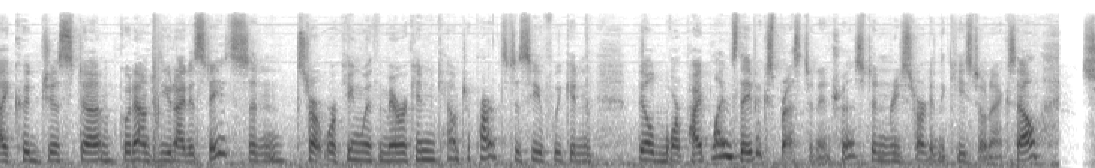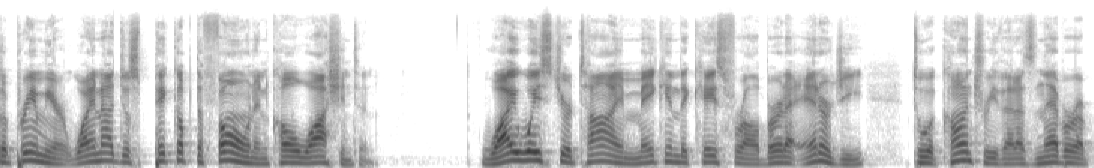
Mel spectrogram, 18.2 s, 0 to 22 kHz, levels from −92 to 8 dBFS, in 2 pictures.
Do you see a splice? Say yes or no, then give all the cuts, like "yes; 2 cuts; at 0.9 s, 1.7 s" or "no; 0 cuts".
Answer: yes; 1 cut; at 8.8 s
